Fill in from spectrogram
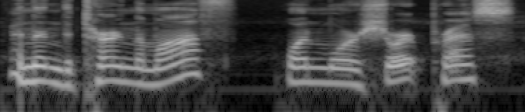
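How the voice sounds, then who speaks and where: Male host, product walkthrough. Plain-spoken, methodical, noticeable vocal fry, very dry indoor sound. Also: high-pitched, a little slow, fairly bright tone, no room sound. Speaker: host, radio reviewer. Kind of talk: step-by-step product demonstration. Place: indoor room.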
